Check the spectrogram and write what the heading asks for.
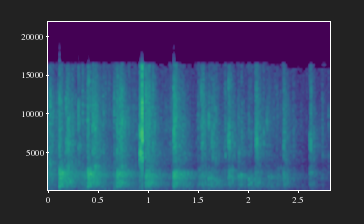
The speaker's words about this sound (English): If you receive that today, come on, give Jesus a praise clap if you receive it.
